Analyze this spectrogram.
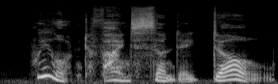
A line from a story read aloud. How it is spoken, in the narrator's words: said Una sleepily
